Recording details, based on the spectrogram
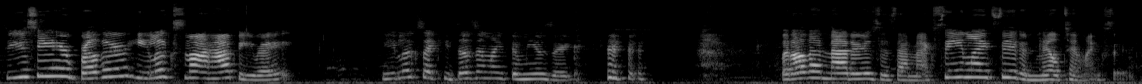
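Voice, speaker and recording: A woman reads a story to young children as a librarian would. Her voice is high and bright, and she goes slowly. She is animated and stops to explain things simply and check in with her listeners. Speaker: storytime librarian reading a picture book to children. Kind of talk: expressive read-aloud with explanatory asides for children.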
